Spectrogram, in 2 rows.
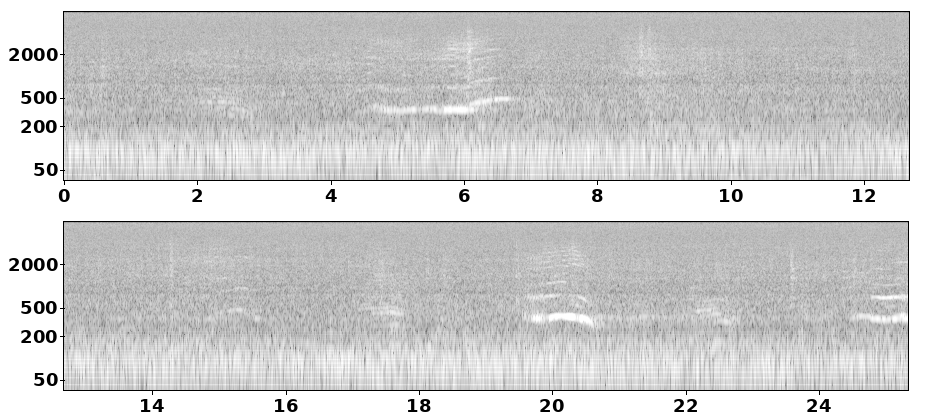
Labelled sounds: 5.7	6.5	humpback whale, 0.80 to 2.5 kHz
19.9	20.5	humpback whale, 1.1 to 3.2 kHz
25.0	25.3	humpback whale, 0.99 to 2.2 kHz

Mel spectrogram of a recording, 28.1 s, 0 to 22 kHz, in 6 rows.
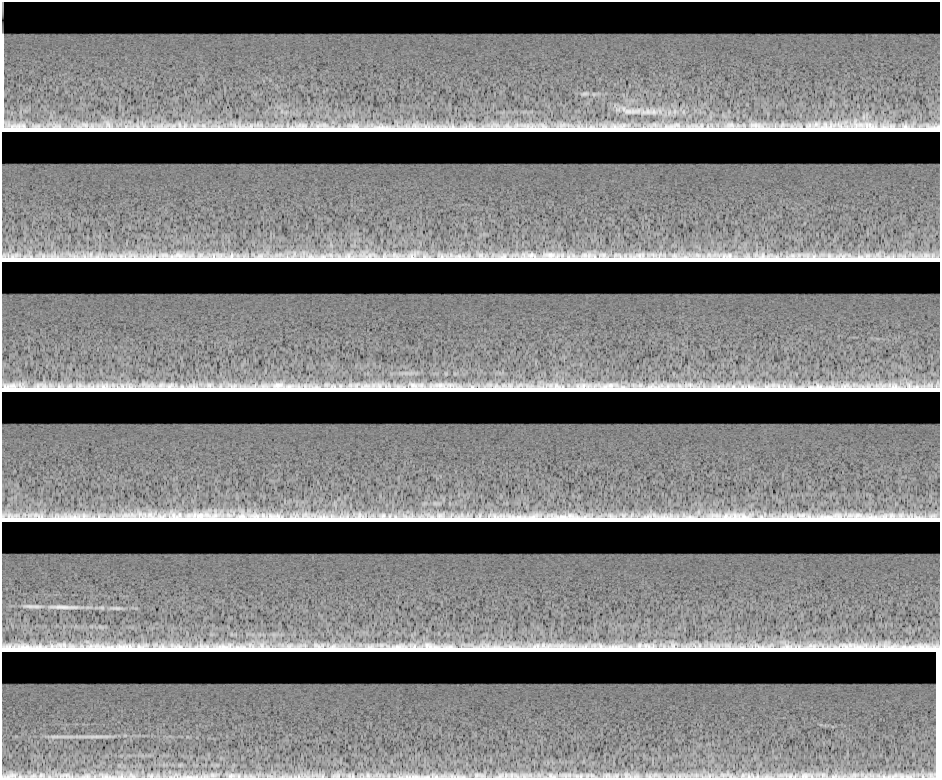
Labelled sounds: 18.8	19.4	humpback whale, 1.2 to 1.4 kHz
23.6	24.2	humpback whale, 1.3 to 1.5 kHz

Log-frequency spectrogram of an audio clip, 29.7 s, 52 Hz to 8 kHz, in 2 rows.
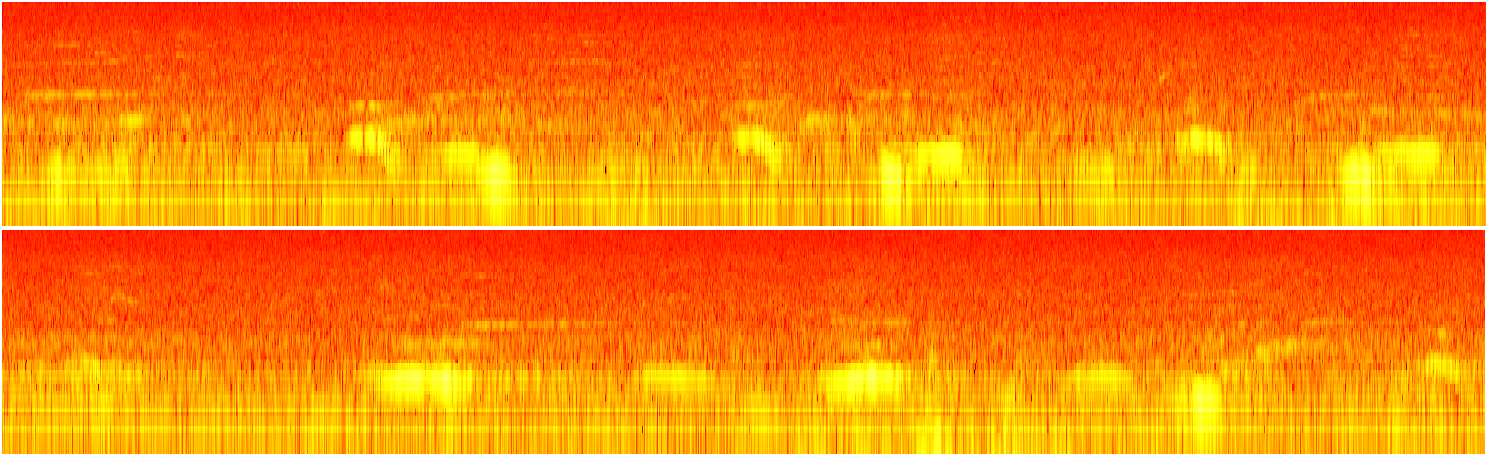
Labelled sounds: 0.2	0.8	humpback whale, 0.90 to 3.0 kHz
5.6	5.8	humpback whale, 2.0 to 2.1 kHz
8.6	8.9	humpback whale, 0.86 to 1.1 kHz
15.9	16.2	humpback whale, 1.5 to 1.8 kHz
19.4	20.0	humpback whale, 0.83 to 0.99 kHz
23.1	23.4	humpback whale, 0.99 to 1.1 kHz
27.9	28.1	humpback whale, 0.90 to 1.1 kHz

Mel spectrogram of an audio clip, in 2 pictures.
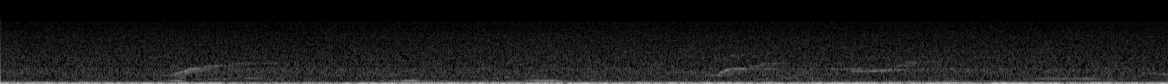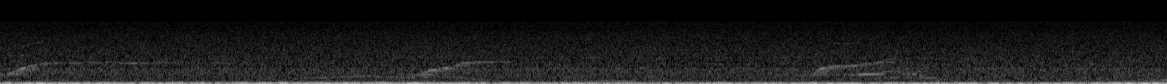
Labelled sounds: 1.9	2.6	humpback whale, 0.80 to 1.0 kHz
11.9	12.3	humpback whale, 0.80 to 1.1 kHz
16.1	16.7	humpback whale, 0.80 to 1.2 kHz
19.9	20.7	humpback whale, 0.80 to 1.2 kHz

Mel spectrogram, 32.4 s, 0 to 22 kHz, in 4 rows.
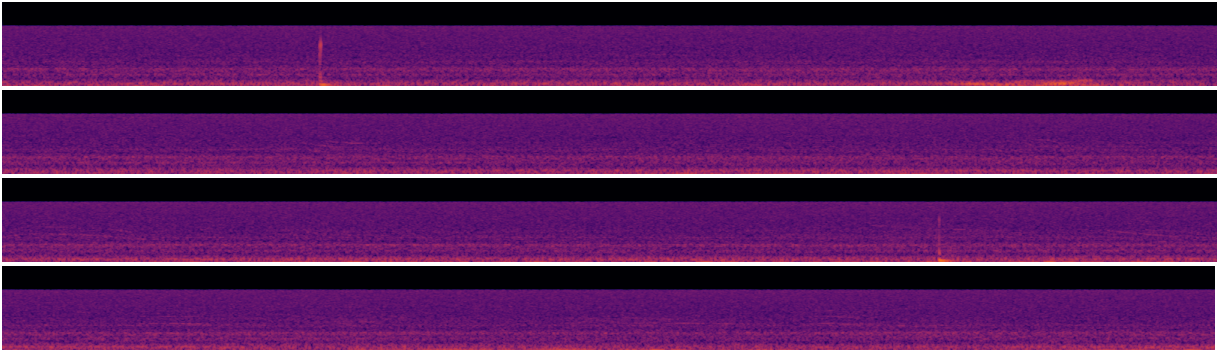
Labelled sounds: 16.4	16.7	killer whale, Bigg's (transient), 2.2 to 2.3 kHz
23.6	24.0	killer whale, Bigg's (transient), 1.4 to 1.9 kHz
25.3	25.7	killer whale, Bigg's (transient), 1.2 to 1.5 kHz
29.8	30.0	killer whale, Bigg's (transient), 2.0 to 2.2 kHz

